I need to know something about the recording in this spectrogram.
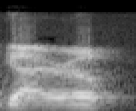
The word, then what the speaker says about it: gyro: how do you say how does everybody else pronounce I say eurooo gyro who could say you could say hero I say hero anyway so I get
